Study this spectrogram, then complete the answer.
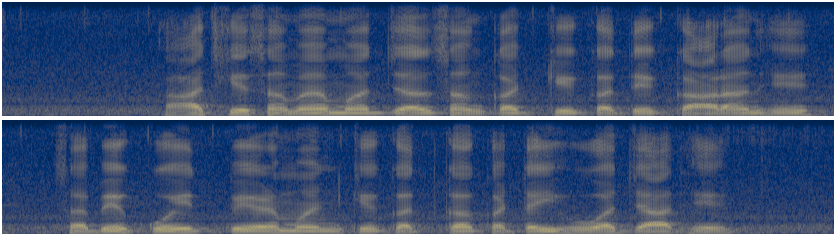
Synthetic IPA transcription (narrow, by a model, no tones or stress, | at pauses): aːd͡ʒkesəməjmət̪̚d͡ʒəlsə̃ŋkəʈ̚kekət̪ekːaːɾənɦɛ̃ | səbʱekoːit̪peːɭmənkekət̪kakəʈəiɦoːət̪̚d͡ʒaːt̪ɦɛː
